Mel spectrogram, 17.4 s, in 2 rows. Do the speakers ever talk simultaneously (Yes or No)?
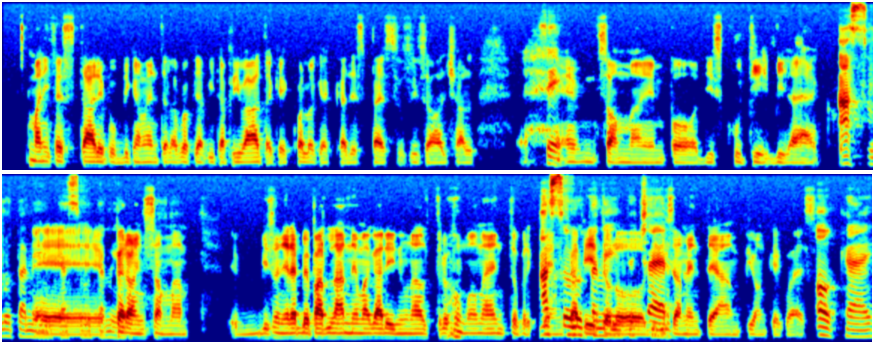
Yes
